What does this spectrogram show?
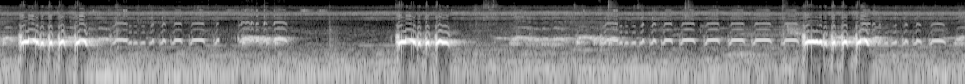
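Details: Local zebra dove with a loud, big voice, used as a lure to get other zebra doves singing: three strong bursts of bubbling, staccato coos about four seconds apart, each trailed by softer rolling, purring notes.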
